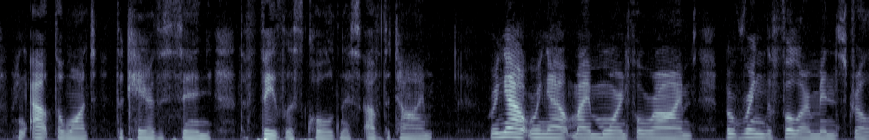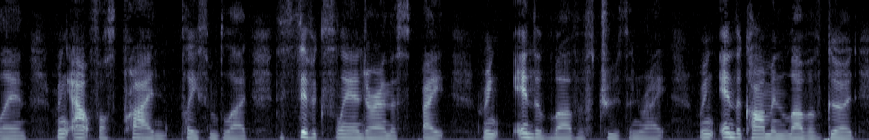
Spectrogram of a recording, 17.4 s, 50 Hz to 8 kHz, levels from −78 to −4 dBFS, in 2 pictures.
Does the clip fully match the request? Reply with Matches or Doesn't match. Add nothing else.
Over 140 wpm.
Matches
